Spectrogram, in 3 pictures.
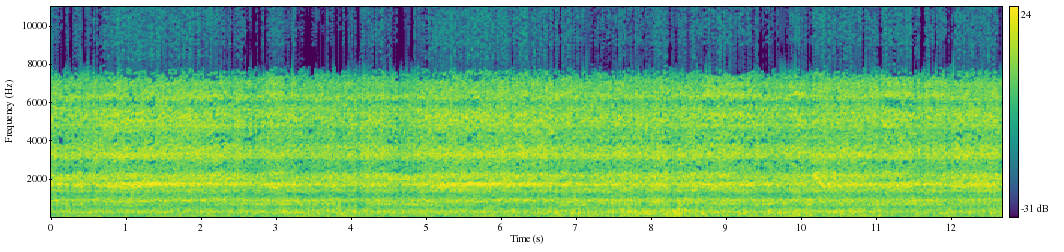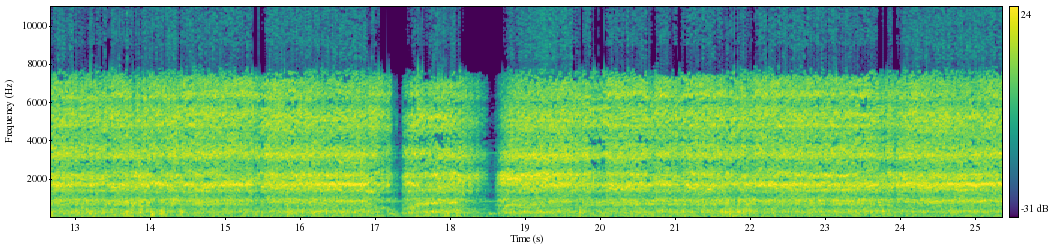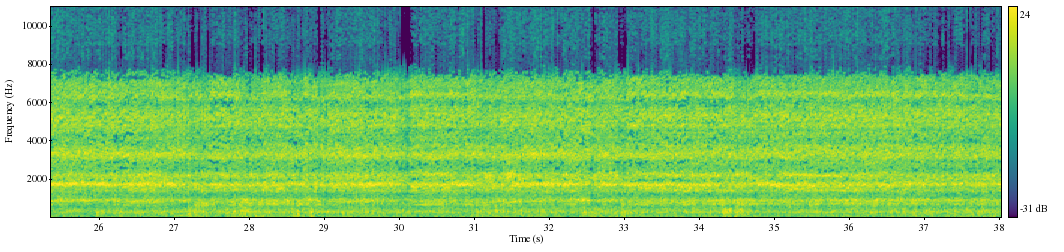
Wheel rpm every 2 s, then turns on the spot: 230, 230, 230, 230, 220, 220, 230, 220, 150, 160, 220, 220, 220, 220, 220, 220, 220, 220, 220.
none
